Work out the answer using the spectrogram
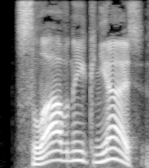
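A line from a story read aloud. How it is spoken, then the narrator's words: Yelling. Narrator (Russian): завопил Егорка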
